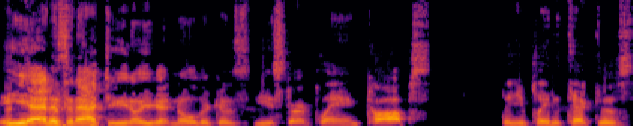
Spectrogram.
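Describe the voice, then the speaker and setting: In a Canadian accent, a man talks at a fairly quick pace with a fairly high pitch, ordinary pitch variation, big swings in loudness, and a plain, everyday voice, recorded dry and close with no echo. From Canada, Vancouver. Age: 50s. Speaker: actor. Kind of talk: casual chat.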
